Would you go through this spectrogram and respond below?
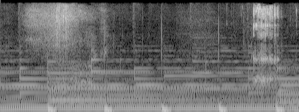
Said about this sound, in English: Excuse me. Yeah, you're welcome. Cucumber burp. But that was really gross over the microphone.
